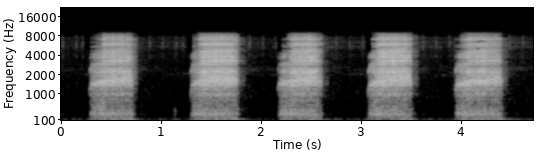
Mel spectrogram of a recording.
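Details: Wild barn owl in nest box C at 3:02 am on 31 December 2023, guarding the box door after returning without mating; five harsh, broadband hissing screeches, each about half a second, spaced roughly a second apart.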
